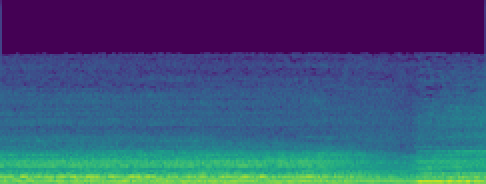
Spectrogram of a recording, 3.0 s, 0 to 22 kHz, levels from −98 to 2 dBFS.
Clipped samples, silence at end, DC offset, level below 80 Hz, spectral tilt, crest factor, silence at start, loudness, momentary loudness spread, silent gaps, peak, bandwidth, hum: under 0.1%; 0 s; under 0.1%; -58 dBFS; -6 dB/octave; 12 dB; 0 s; -16 LUFS; 5 LU; none; -4 dBFS; 11.5 kHz; none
